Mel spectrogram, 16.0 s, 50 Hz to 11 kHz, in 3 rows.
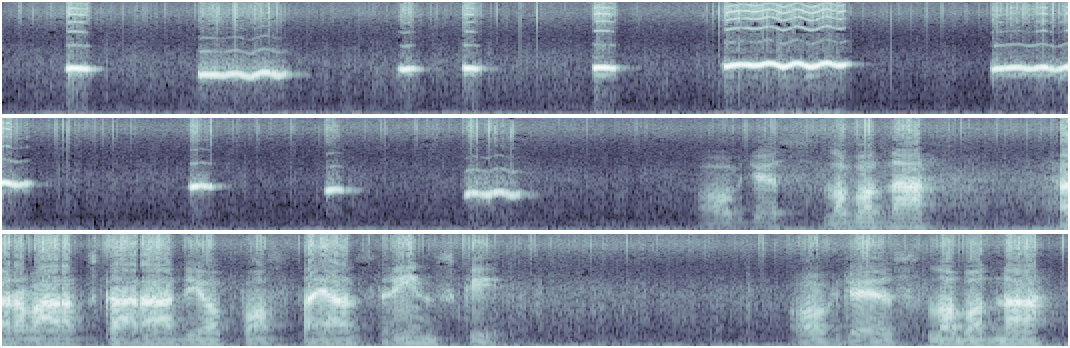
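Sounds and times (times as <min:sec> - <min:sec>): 
person whistling a folk-like melody: 0:00.3 - 0:04.3, 0:05.0 - 0:05.6, 0:06.3 - 0:08.0
speech: 0:09.0 - 0:13.3, 0:14.6 - 0:15.9.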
